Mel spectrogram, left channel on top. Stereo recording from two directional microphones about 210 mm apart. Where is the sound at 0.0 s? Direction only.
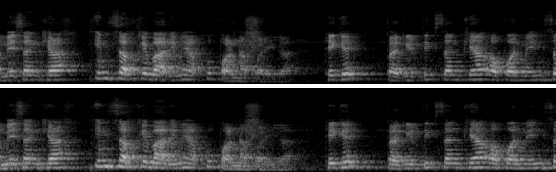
25° left (ahead or behind).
